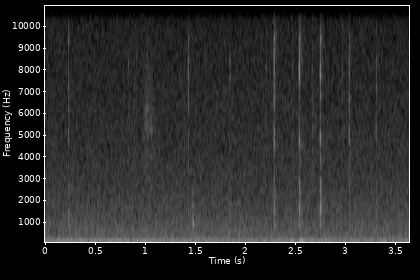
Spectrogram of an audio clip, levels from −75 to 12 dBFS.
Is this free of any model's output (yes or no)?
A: yes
